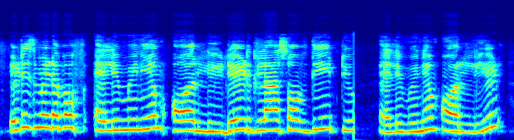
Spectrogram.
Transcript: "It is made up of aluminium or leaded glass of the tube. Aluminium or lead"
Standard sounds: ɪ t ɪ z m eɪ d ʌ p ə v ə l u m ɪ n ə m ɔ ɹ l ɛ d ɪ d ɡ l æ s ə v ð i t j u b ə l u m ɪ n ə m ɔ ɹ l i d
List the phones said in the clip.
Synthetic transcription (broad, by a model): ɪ t ɪ z m eɪ d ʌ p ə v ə l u m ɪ n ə m ɔ ɹ l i d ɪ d ɡ l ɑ s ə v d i t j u ə l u m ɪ n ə m ɔ ɹ l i d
